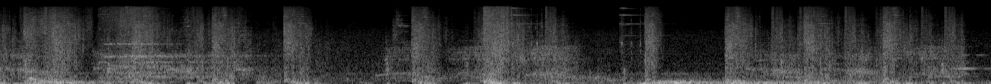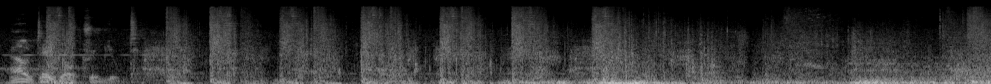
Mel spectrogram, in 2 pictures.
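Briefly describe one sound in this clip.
Weapons clash in quick, sharp hits.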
